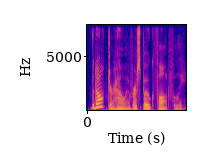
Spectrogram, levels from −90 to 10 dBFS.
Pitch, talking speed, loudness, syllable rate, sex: 205 Hz, 150 wpm, -19 LUFS, 6.2 syllables/s, female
